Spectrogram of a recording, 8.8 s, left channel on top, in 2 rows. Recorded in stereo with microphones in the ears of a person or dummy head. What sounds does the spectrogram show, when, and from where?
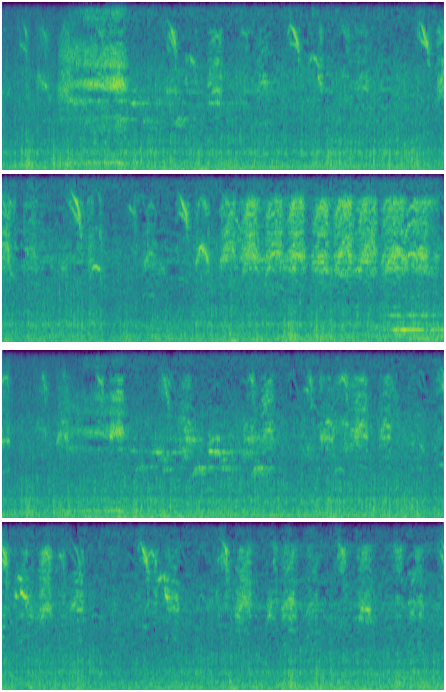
0.6 s breathing: 60° left (ahead or behind)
